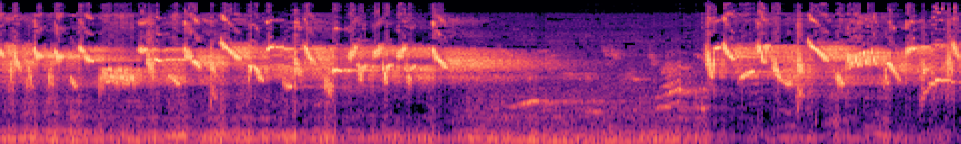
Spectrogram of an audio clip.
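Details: Powerful blacktrod song: dense run of high chattering whistles and quick slurs, a quieter pause with a soft lower whistle, then another burst of sharp, rapid notes.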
